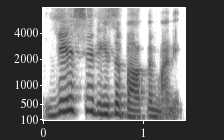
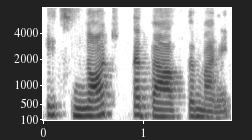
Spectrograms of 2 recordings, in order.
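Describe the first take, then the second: First: "Yes" punched at the start, "is" firmly set against "not"; correcting herself with a firm "Yes" and "is"; stress on yes. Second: "not" leaned on and falling, quoting Michelle; stress on not. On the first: Shown as a demonstration. Correcting Michelle's line for her viewers, "Yes" stressed. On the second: Retold or imitated. Repeating what Michelle says to viewers, "not" stressed. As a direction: press the word "not" in "it's not about the money". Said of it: "just like Michelle says".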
